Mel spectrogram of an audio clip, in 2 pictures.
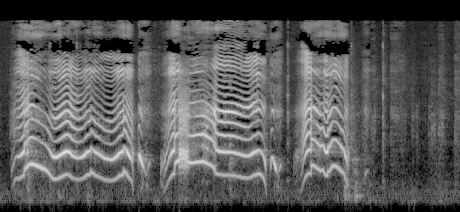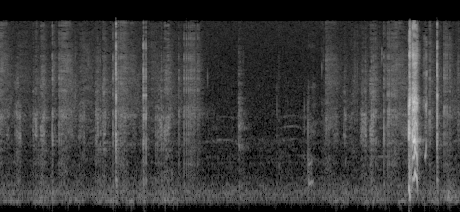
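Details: Infant crying: three loud, wavering bursts of crying over about five seconds, then a quiet room with a brief sharp noise near the end.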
